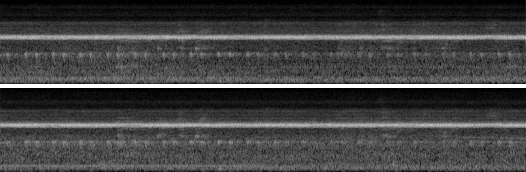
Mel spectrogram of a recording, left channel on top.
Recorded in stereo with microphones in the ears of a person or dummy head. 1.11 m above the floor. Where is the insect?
15° left (ahead or behind), 3.5 m.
